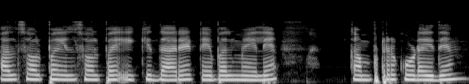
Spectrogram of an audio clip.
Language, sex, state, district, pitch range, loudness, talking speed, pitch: Kannada, female, Karnataka, Bidar, 210-225 Hz, -15 LUFS, 125 wpm, 215 Hz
